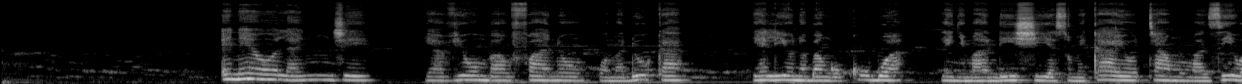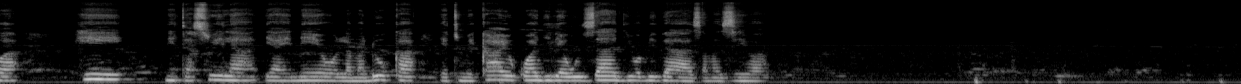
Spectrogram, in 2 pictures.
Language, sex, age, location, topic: Swahili, female, 25-35, Dar es Salaam, finance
